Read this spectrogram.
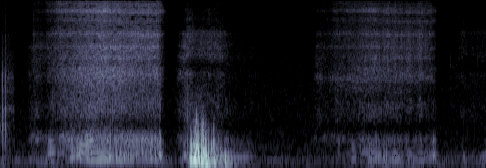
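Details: English bulldog puppy snoring very loudly in sleep: rough snoring with a harsh snort in the middle and a softer rattling breath after it.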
